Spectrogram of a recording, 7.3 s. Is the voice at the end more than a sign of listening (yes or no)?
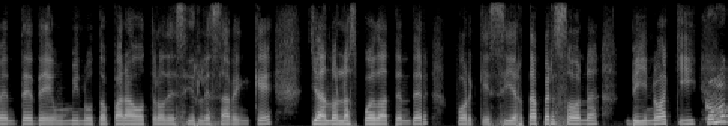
yes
